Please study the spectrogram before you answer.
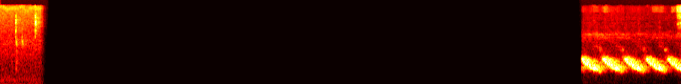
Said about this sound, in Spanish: Oh, ese lo más interesante es que cuando suenan las alarmas de los carros, nadie hace caso. no. Nadie.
